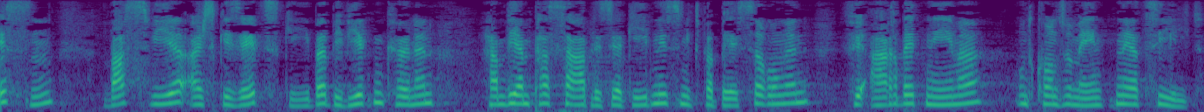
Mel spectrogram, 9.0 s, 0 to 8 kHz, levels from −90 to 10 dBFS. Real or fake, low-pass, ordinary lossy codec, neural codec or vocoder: real; none; none; none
